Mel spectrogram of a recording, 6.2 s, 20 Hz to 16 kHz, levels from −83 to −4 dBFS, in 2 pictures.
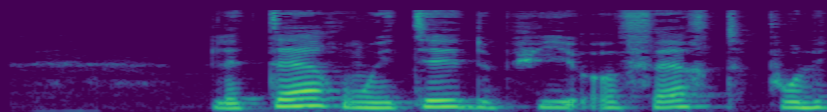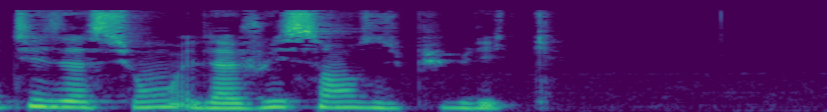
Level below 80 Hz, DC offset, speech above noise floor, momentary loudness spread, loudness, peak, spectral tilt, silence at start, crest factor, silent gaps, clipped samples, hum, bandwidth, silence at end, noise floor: -66 dBFS; under 0.1%; 44 dB; 13 LU; -26 LUFS; -8 dBFS; -4 dB/octave; 0.8 s; 20 dB; none; under 0.1%; none; 11.5 kHz; 1.05 s; -71 dBFS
